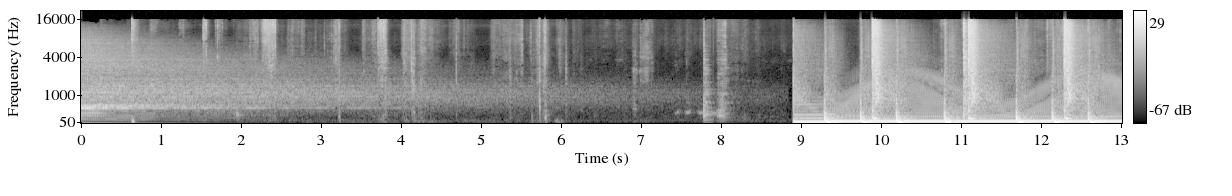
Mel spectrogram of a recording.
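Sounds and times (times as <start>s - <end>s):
background music: 0.0s - 4.5s, 8.9s - 13.0s.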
